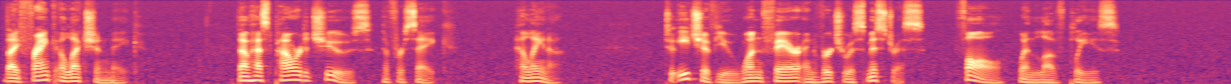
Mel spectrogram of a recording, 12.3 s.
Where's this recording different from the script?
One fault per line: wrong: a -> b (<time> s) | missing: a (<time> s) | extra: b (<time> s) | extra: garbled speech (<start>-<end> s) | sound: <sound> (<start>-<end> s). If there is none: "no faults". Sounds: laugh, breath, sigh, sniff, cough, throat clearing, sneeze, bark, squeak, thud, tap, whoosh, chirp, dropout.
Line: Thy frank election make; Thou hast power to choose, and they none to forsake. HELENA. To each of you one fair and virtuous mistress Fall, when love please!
missing: and they none (3.7 s)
